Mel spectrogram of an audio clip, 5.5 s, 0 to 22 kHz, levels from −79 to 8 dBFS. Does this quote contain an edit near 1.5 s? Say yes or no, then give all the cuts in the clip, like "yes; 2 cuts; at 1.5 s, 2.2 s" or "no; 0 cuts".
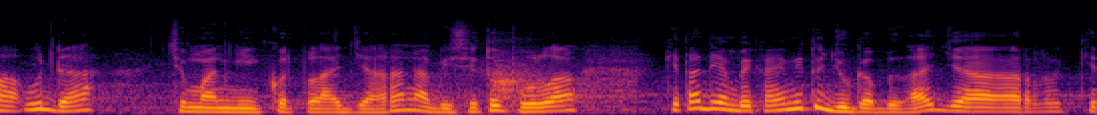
no; 1 cut; at 3.2 s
